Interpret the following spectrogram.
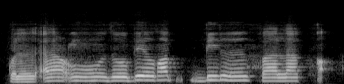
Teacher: Falaq itu adalah hukumnya qalqalah. Bacaan qa itu dipantulkan.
